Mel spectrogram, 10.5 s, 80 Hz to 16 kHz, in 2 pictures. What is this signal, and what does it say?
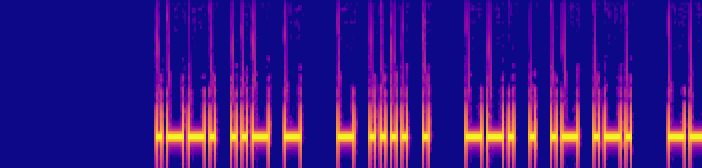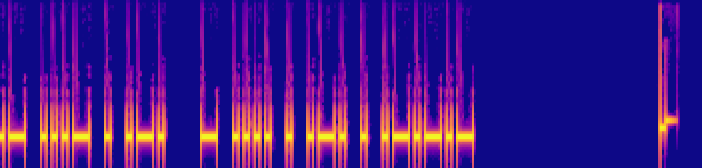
Morse code, heard as a keyed tone, about 30 wpm, 700 Hz. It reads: PUT THE GEAR OVER THERE.
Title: Sentences from Top 1400 Words 30wpm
